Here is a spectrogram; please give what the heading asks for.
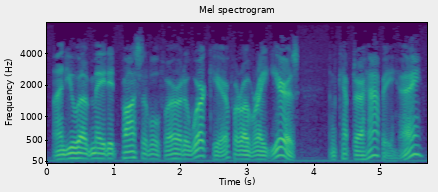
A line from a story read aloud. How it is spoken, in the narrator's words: He chuckled deeply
